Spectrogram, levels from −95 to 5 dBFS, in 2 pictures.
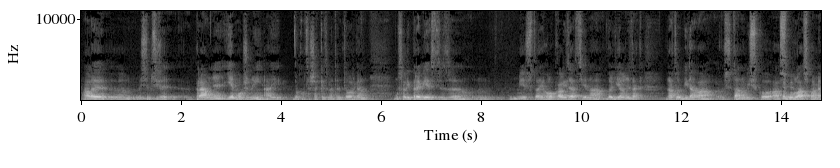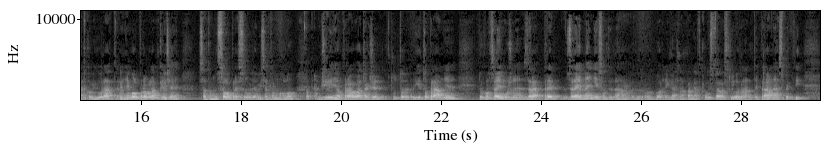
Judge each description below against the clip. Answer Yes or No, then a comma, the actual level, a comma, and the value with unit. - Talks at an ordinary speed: Yes, average, 140 wpm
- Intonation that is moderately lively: No, narrow, 1.5 semitones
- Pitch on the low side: Yes, very low, 95 Hz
